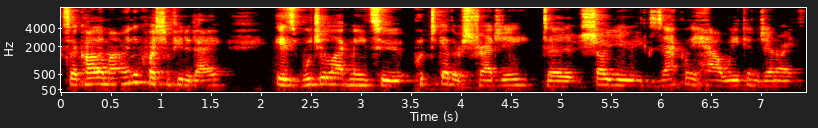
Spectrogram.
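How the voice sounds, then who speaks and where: Speaking at a fairly quick pace, a man uses a fairly high voice. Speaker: SEO agency founder pitching a client. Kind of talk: screen-recorded sales pitch video. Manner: casual with many fillers.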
